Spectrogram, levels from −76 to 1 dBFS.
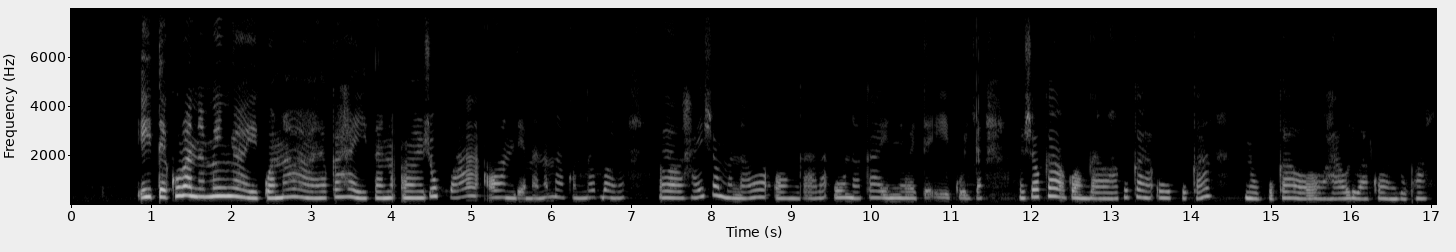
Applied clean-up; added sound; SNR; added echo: none; none; none; none.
